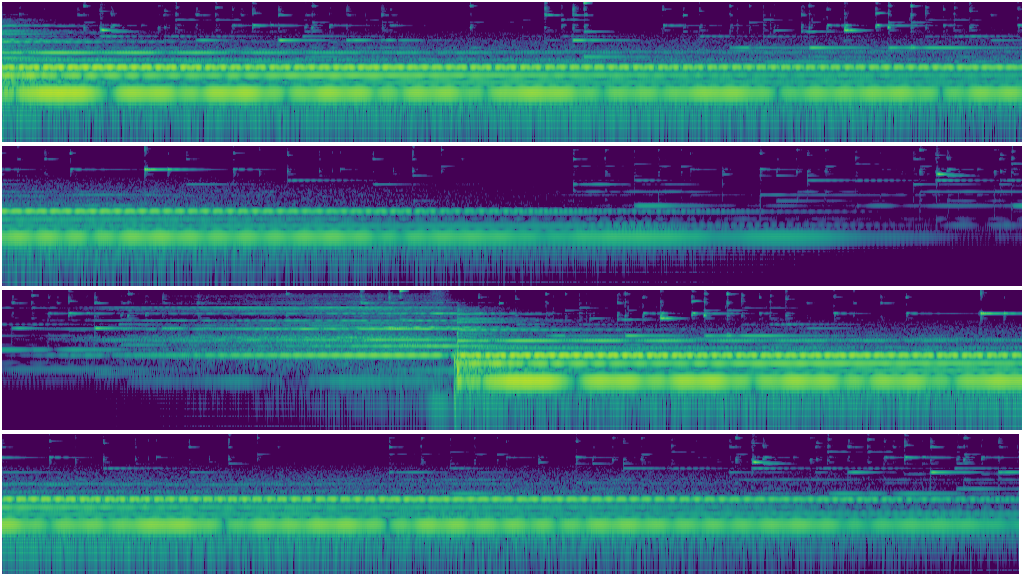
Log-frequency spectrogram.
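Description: Tibetan singing bowl struck twice, the strokes about eighteen seconds apart. Each rings on in several steady tones and slowly dies away, the first nearly fading out before a swelling sound leads into the second. Wind chimes tinkle faintly throughout.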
